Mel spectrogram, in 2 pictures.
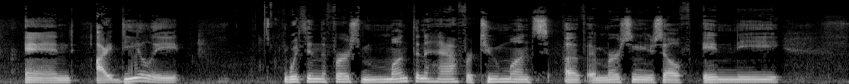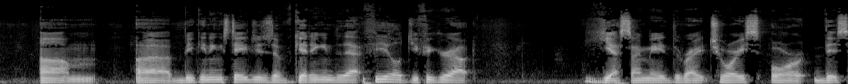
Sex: male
